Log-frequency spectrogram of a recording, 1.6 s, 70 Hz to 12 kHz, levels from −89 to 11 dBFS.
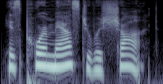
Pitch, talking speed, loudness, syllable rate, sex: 195 Hz, 185 wpm, -17 LUFS, 4.4 syllables/s, female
